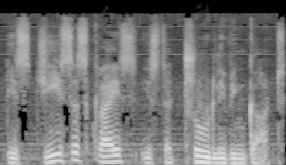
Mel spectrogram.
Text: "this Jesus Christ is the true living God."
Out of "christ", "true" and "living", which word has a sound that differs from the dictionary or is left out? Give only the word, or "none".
none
